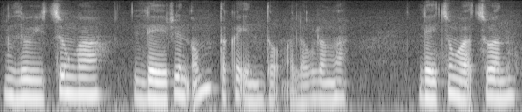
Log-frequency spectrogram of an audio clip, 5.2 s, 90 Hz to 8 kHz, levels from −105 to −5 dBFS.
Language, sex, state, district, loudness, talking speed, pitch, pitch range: Mizo, female, Mizoram, Aizawl, -18 LUFS, 125 wpm, 160 Hz, 150-175 Hz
